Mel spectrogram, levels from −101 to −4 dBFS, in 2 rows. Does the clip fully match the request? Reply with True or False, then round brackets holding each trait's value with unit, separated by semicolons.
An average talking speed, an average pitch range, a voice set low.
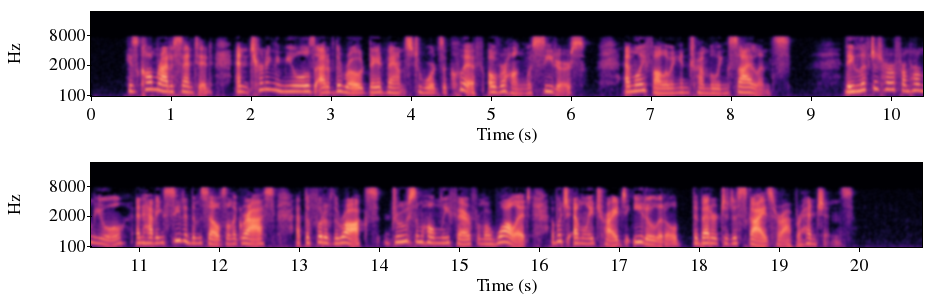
False (185 wpm; 4.1 semitones; 220 Hz)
